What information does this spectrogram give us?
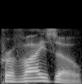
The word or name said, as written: proviso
